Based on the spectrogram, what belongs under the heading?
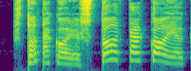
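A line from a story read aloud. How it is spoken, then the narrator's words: Shouting. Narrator (Russian): кричала она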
